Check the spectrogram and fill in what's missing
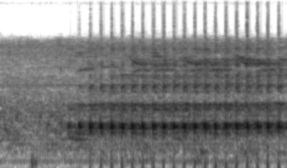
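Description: A stork's rapid, dry wooden clatter starts abruptly, about twelve even knocks per second, rattling steadily to the end over faint background hum.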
